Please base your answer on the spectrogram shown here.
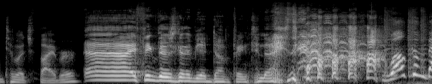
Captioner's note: laughs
